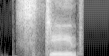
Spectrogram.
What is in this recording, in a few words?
"staithe", Indian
